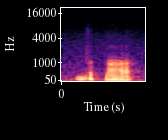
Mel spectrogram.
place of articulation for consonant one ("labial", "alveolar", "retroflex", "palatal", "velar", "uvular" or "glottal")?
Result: labial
